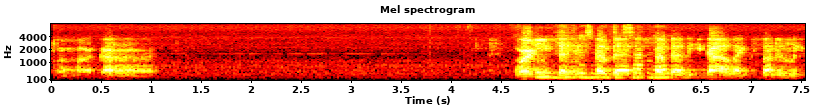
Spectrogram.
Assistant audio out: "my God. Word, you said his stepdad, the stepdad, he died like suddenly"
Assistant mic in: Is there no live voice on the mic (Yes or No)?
No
